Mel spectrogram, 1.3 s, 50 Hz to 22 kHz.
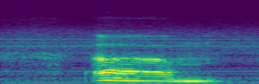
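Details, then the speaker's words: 1997 Marshall JCM900 SL-X with a 1960B cab (G12T75s and V30s) on the "Hardcore" setting, gain 18, preamp 8, master 2, treble 9: a steady low mains hum with heavy hiss over it at idle. "And as you can probably hear, it is really, really hissing over there with this one."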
